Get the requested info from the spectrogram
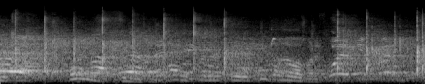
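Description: Several voices calling out in an echoing sports hall, with sharp knocks about three times a second, typical of a basketball being dribbled up the court.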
